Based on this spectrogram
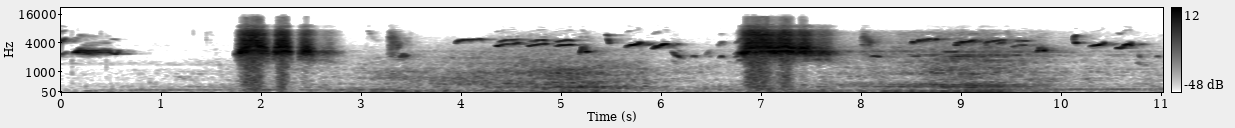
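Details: Oriental magpie-robin kept in a cage and set out in morning sun. It gives short warbled and whistled phrases between two bursts of loud, harsh, hissing noise.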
